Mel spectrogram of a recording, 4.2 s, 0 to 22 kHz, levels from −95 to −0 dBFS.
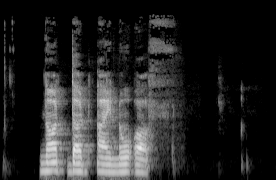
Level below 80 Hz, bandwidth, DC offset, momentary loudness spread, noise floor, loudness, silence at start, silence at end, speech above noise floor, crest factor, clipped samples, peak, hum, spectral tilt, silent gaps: -60 dBFS; 16 kHz; under 0.1%; 17 LU; -79 dBFS; -18 LUFS; 0.6 s; 1.65 s; 61 dB; 20 dB; under 0.1%; -2 dBFS; none; -5.5 dB/octave; none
